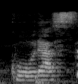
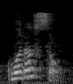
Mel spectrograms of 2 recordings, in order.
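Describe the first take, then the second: First: Prolonged final syllable in CORAÇÃO; calling out, stretched ÇÃO. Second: Said in the usual way. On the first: Shown as a demonstration. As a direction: call the word "coração", drawing out its final ÇÃO. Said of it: "Façam o teste chamando pela palavra". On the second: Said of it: "Se a gente for falar a palavra".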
